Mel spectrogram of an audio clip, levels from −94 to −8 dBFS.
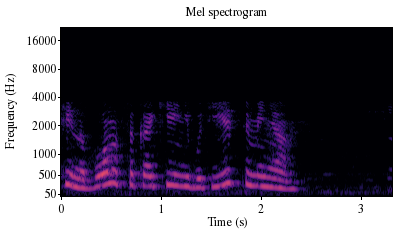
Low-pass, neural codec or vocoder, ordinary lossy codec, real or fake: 3.6 kHz; none; AAC, 24 kbps; real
